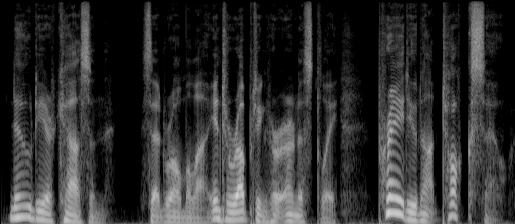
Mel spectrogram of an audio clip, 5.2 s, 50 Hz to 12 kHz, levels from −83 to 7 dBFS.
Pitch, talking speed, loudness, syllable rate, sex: 105 Hz, 150 wpm, -21 LUFS, 5.0 syllables/s, male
